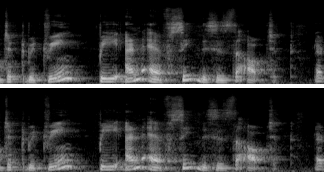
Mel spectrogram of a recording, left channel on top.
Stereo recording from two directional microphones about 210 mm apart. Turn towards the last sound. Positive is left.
turn(degrees=25)  # may be behind; listen again after turning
